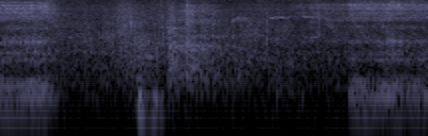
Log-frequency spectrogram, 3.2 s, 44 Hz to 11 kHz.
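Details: A man passed out asleep in a hot hotel room around 5 a.m. gives two low, rumbling snores separated by a quiet gap, with some room noise: snoring.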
